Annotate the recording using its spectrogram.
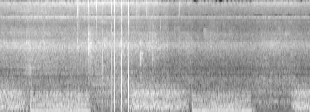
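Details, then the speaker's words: Rhonchi: low-pitched, snoring-like continuous sounds recurring with breathing, predominating in one respiratory phase, originating in large-calibre airways such as the trachea and main bronchi; teaching recording from a chest examination lesson. "vamos a escuchar un sonido predominantemente lo que predomina en la fase de la aspiración y vamos a vamos a escucharlo aquí lo tenemos"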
